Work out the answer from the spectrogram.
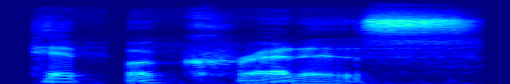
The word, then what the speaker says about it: Hippocrates: All the pronunciations I was looking at said Hippocrates, Hippocrates, Hippocrates.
